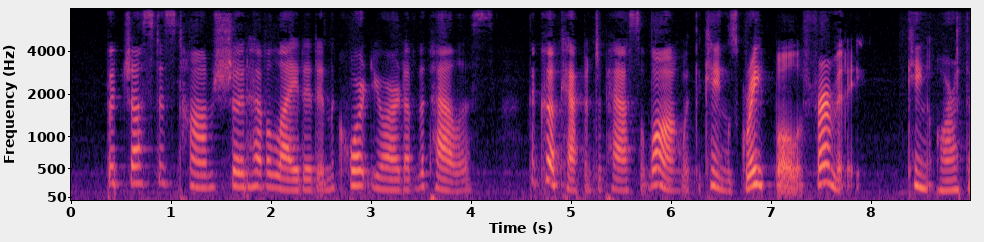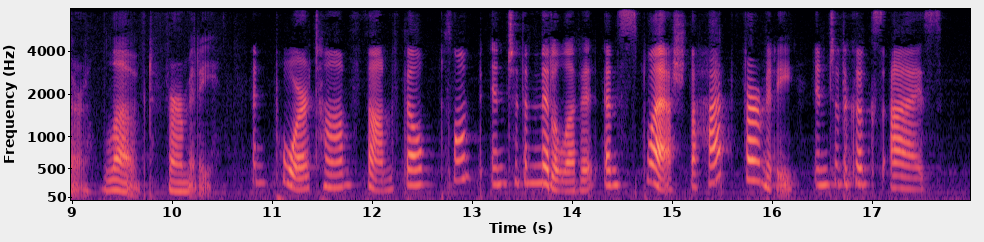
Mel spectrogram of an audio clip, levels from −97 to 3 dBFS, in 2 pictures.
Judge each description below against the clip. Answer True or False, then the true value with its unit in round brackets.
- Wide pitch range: True (7.1 semitones)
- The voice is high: True (210 Hz)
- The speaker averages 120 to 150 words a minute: False (170 wpm)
